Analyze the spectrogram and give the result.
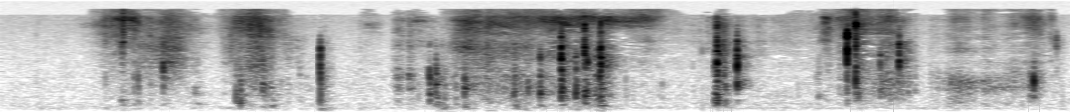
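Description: An open glossy paper magazine has several pages flipped by fingers, with nails run along the page edges. Soft, bright crinkling and papery rustles swell in bursts, punctuated by sharp, quick snaps of paper. It stays quiet and close, with almost no low end.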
